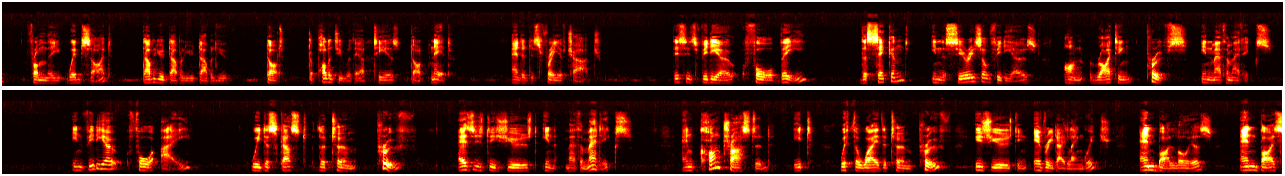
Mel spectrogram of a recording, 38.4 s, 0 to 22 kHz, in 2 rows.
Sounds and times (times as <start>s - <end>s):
Speech: 0.0s - 6.8s, 7.6s - 9.1s, 10.1s - 12.2s, 12.9s - 19.2s, 20.3s - 22.2s, 23.0s - 25.4s, 26.0s - 28.8s, 29.4s - 38.4s.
